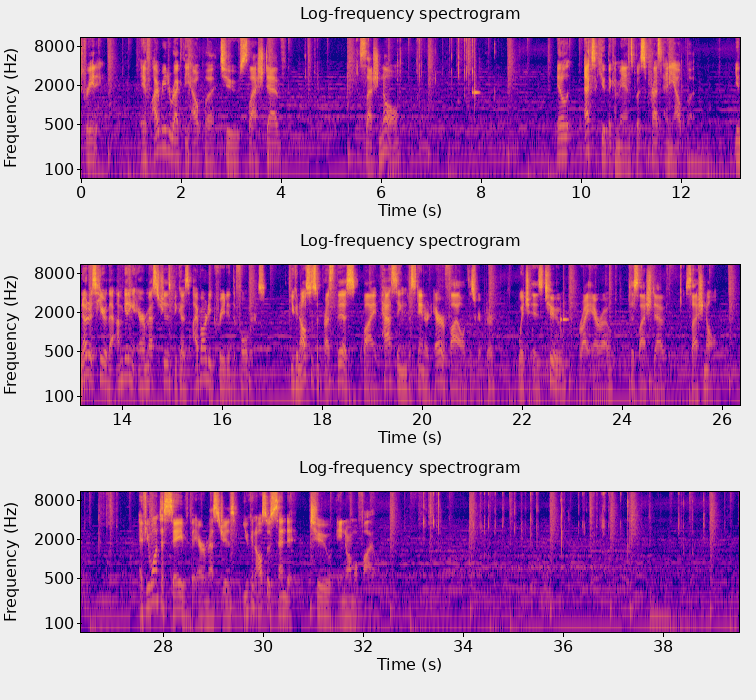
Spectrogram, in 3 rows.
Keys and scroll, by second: 3.6 ctrl+p, 4.9-7.4 typing, 12.0 Return, 19.2 ctrl+l, 19.7 ctrl+p, 22.0-27.2 typing, 29.2 typing, 33.3 ctrl+p, 33.6 ctrl+w, 34.0-39.3 typing.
